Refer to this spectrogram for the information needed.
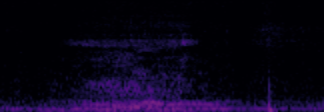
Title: Tango snoring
